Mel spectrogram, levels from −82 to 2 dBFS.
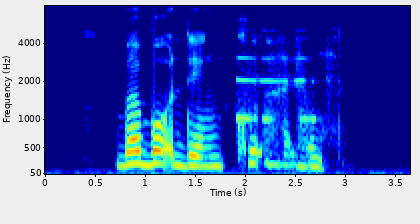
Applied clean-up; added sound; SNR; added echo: neural diffusion model UNIVERSE++.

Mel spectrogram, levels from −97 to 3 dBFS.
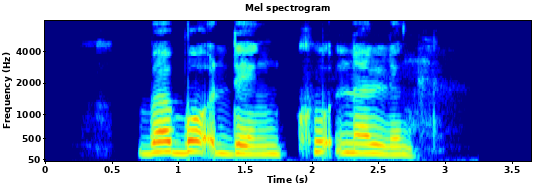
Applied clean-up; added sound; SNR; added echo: neural mask model Resemble Enhance denoiser.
